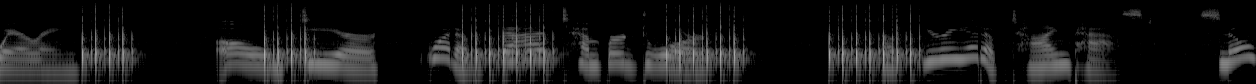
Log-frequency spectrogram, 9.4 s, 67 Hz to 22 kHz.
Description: Pulse dialling, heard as clicks on a phone line, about 10 pulses a second, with speech in English. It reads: 4 4 7 6 7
